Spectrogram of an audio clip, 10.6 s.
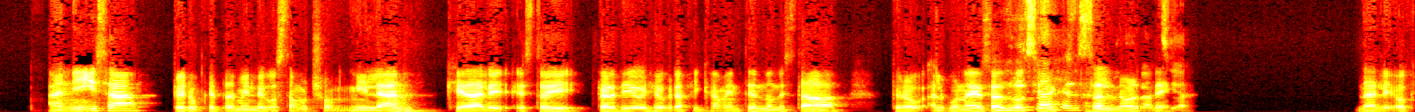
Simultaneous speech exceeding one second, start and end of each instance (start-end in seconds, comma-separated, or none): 7.5-8.9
